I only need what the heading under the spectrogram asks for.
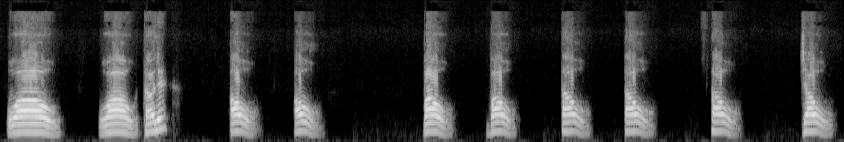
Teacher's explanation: তাহলে এখানে ওয়াও এর উচ্চারণটা আমরা বুঝতে পারলাম। দুই ঠোঁট না মিলিয়ে মাঝখান উচ্চারিত হয় ওয়াও। · দুই ঠোঁট না মিলিয়ে মাঝখান বরাবর, মাঝখান উচ্চারিত হয় ওয়াও। তাহলে দুটো ঠোঁট মিলবে না, মেলার কাছাকাছি এসে মাঝখান থেকে ওয়াও উচ্চারিত হয়ে যাবে।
